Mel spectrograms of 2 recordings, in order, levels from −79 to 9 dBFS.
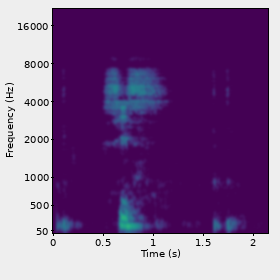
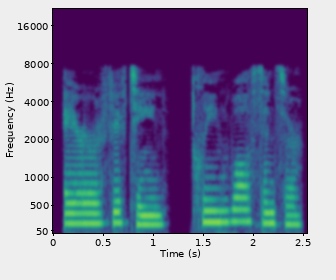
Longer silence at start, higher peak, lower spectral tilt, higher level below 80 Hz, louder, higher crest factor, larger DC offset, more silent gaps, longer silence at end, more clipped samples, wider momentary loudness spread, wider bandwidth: about the same, 0.05 s vs 0.1 s; second, -14 dBFS vs 0 dBFS; second, -4 dB/octave vs -6.5 dB/octave; second, -72 dBFS vs -54 dBFS; second, -30 LUFS vs -13 LUFS; first, 22 dB vs 12 dB; neither; neither; first, 0.35 s vs 0.05 s; neither; first, 25 LU vs 4 LU; first, 9.4 kHz vs 8 kHz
